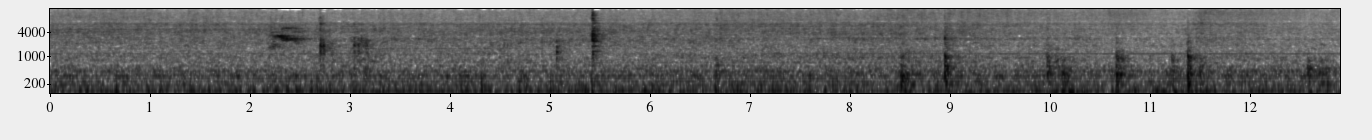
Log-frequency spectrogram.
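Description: Chicken and tomato masala sizzling in a metal karahi over a gas flame, with a metal spatula scraping and clinking against the pan as it is stirred. The steady sizzle carries scattered sharp clinks.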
